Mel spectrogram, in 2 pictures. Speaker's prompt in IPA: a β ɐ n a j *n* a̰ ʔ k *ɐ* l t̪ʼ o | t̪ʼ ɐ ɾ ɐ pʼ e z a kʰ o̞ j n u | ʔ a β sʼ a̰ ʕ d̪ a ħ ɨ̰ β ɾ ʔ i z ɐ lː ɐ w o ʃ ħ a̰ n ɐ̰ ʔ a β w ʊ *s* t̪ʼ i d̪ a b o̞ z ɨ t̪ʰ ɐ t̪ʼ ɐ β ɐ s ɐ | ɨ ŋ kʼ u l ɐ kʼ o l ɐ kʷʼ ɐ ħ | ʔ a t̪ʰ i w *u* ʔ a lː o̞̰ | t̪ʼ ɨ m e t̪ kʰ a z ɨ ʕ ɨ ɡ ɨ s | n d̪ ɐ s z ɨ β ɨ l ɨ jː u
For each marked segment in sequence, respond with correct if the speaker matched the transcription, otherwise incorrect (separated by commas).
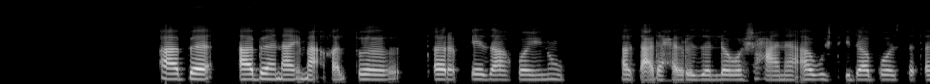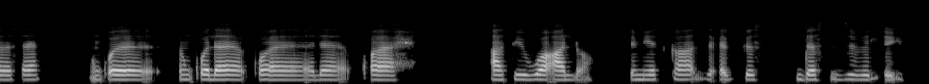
incorrect, correct, incorrect, incorrect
